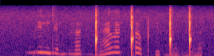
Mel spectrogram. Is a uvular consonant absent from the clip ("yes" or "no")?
yes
